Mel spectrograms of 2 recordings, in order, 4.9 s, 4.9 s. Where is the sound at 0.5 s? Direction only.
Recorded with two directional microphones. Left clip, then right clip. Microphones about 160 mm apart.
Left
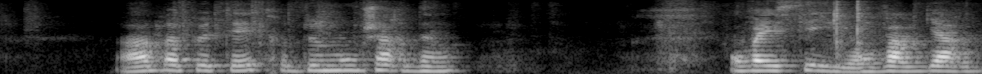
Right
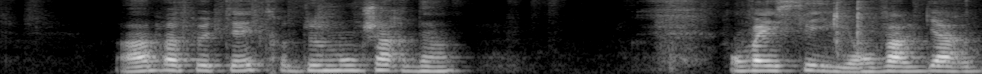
35° right (ahead or behind).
